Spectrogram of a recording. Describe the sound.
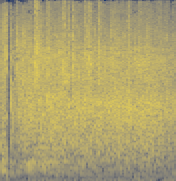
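A crowd applauds loudly with dense, steady clapping throughout, greeting a speech about discrimination in sport.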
